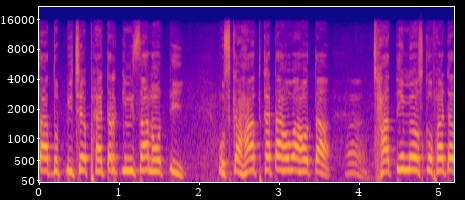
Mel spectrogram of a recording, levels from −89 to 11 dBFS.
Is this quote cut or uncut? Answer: uncut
